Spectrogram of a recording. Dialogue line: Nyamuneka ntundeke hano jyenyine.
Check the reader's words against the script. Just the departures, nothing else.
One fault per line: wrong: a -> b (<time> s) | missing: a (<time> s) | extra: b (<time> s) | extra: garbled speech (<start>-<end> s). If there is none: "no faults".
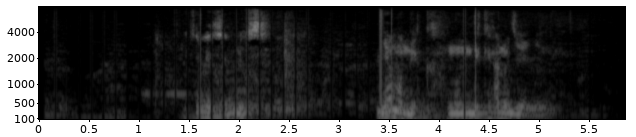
no faults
